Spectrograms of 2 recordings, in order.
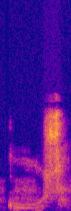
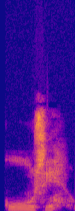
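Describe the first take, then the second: First: The final vowel is dropped; it ends in s. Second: The word ends with a final vowel sound. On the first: "Kuusi or kuus" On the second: "Kuusi or kuus"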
